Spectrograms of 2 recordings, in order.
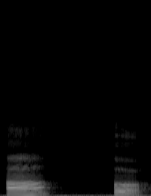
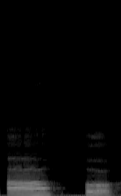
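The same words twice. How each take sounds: No difference in how they are said.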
